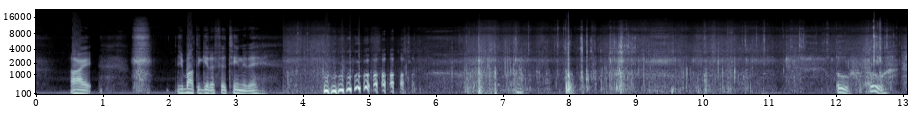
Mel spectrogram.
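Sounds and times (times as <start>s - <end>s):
person laughing: 4.3s - 5.7s.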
